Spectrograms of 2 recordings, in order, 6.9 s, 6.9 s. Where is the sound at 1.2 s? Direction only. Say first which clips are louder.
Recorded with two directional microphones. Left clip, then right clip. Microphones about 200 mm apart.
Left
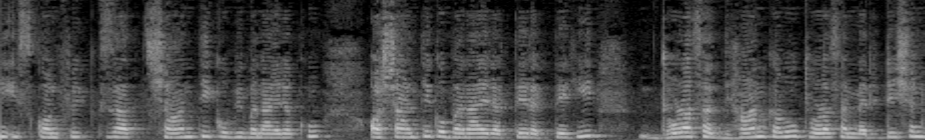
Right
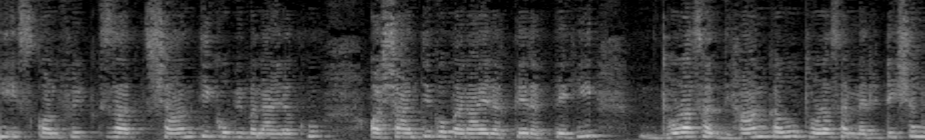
Left 4 dB; 40° left (ahead or behind).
